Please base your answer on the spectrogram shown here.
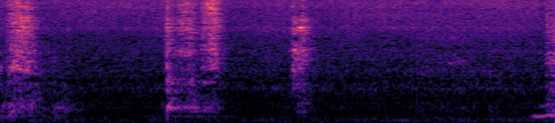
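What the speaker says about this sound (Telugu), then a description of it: "చూడండి, వాడిపోతున్నాయంటే మనకి వేగుతున్నట్టు. అంత చుట్టూ ఉండేది కూడా ఇలా కలిపేసుకోండి." Onions frying in a pan for mutton biryani are stirred with a utensil, giving three or four quick scraping strokes over a faint, steady sizzle, close and fairly quiet.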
